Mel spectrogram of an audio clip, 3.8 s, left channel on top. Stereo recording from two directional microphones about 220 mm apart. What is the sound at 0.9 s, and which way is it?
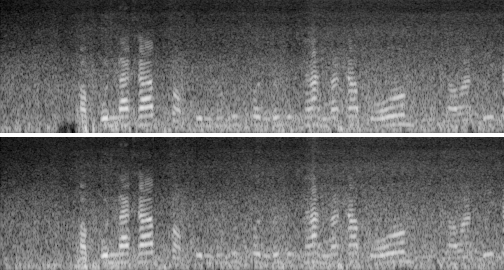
Speech, centre (ahead or behind).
